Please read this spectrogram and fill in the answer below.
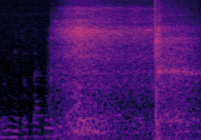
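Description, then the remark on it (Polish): A deep breath: a long airy rush of air drawn in and let out for over a second, following a brief faint murmur of voice, with a small click near the end. “Wdech, wydech. Oddycham głęboko, bo czuję, że ulga powoli zaczyna na mnie spływać.”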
